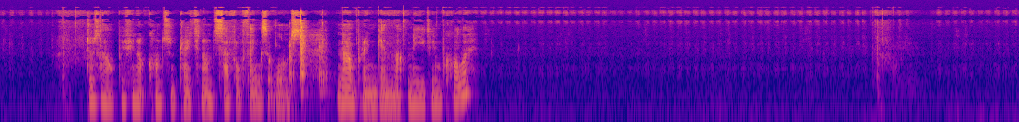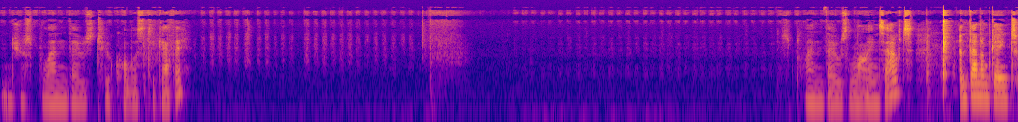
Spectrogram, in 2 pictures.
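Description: A colored pencil scratches softly on paper.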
